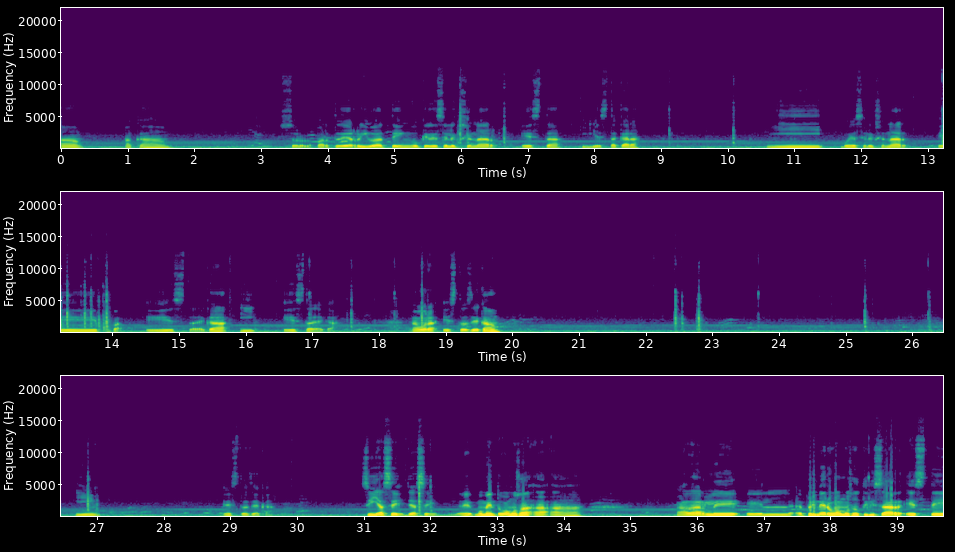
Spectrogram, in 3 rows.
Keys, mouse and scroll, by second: 6.0 Escape, 6.9 shift+click, 7.8 shift+click, 9.3-9.8 shift+scroll up 3, 10.3 shift+middle click, 12.8 shift+click, 13.7 ctrl+z, 15.0 shift+click, 16.5 shift+click, 17.1-17.6 shift+scroll down 4, 17.7 shift+middle click, 18.6 shift+c, 19.1-22.3 shift+drag, 22.4 Escape, 22.9 shift+middle click, 24.8-25.4 scroll up 4, 25.5-26.7 shift+middle drag, 26.8 c, 28.1-29.4 drag, 29.6 click, 30.6-31.8 drag, 31.8 Escape, 37.0 scroll down 1, 37.8 shift+click.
